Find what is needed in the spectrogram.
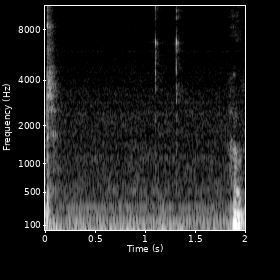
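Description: Two faint computer mouse clicks about a second in, close together, over low room hiss.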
